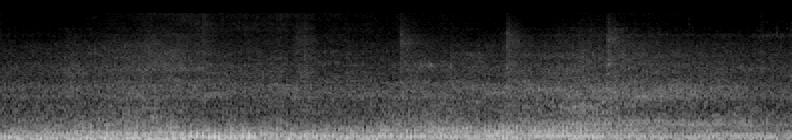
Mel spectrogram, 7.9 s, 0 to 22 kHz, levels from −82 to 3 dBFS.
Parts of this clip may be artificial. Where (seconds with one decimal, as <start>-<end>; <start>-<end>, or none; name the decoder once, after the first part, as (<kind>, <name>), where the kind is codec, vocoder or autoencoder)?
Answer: 1.1-5.2 (codec, SNAC)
